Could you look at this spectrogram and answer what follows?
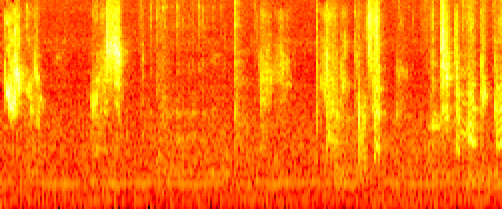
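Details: Caged budgerigar talking to its toy companion with learned words: loud squeaky notes at first, then a run of high, rapid, word-like chatter and clicks toward the end.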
